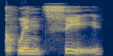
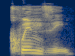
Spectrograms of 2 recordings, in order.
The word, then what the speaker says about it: Quincy: people are admit that it is not quincy it is quincy is it spelled with the z no it's spelled with a c it was where john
